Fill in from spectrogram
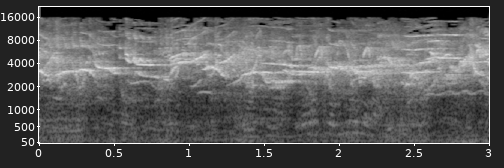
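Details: At a Cikeas singing contest, Oriental magpie-robins pour out a constant, crowded tangle of shrill whistles and quick chattering trills, several birds singing at once.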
